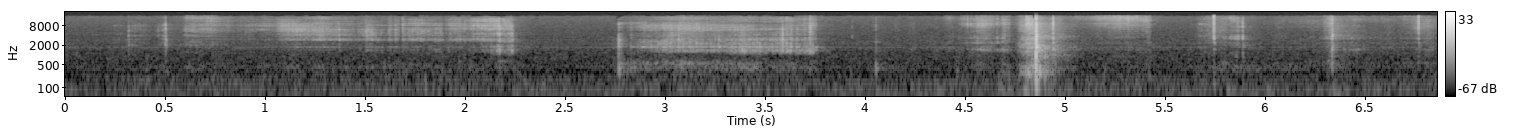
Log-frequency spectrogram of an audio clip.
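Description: Long nails scratch along the carved pattern of a small, hollow, hand-carved brown wooden box held in the hand. Two longer bright, rasping strokes are followed by scattered light taps and clicks, with one sharper knock near the middle. The sound is quiet and dry, with almost no ring.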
